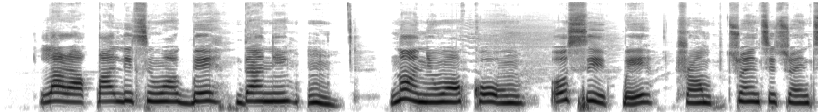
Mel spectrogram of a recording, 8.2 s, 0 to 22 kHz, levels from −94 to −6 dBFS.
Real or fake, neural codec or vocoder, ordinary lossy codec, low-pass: real; none; none; none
